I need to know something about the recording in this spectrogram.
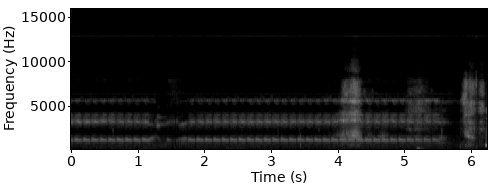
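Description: Google Translate's synthetic voice reading a long run of Japanese 'a' characters: a rapid, buzzing chain of identical 'ah' syllables, broken briefly a little over a second in and stopping just before the end. A soft thump comes shortly after the middle.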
